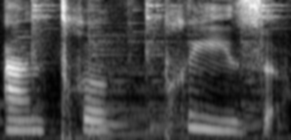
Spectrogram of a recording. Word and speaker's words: entreprise: EN is pronounced so it's actually like an A sound with a nasal behind it. Okay, so we have, instead of enterprise in English, we would have entreprise.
